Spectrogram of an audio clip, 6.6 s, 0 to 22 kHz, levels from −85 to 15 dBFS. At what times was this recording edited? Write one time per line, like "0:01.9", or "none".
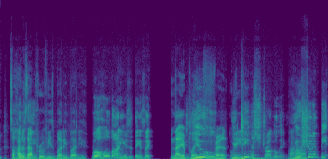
none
